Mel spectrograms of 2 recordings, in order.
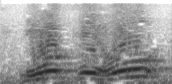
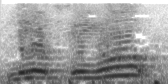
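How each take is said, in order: First: The hamza is softened between hamza and vowel. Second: The hamza is replaced by a full y sound. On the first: "التسهيل" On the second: "الإبدال ياء خالصة"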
